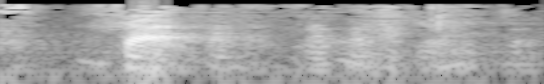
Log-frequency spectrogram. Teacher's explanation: sa, ya, ujung lidah dengan ujung gigi atas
